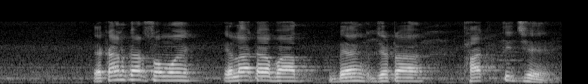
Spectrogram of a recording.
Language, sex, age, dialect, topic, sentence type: Bengali, male, 18-24, Western, banking, statement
